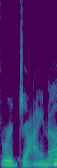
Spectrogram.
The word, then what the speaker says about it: Regina: It's pronounced Regina.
